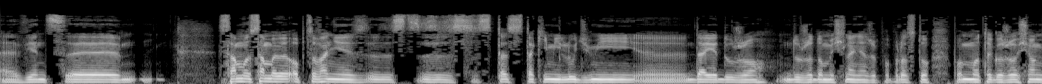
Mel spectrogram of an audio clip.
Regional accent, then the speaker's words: Przemysław, Pomeranian Voivodeship, Poland; zbierane nad rzeką z mojej rodzinnej miejscowości Przemysław, rzeka Szkarpawa. Jest to Mierzeja Wiślana.

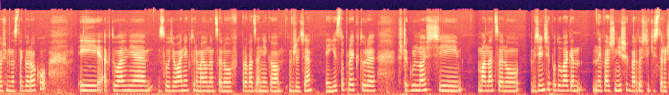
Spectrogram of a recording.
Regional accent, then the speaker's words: Gdynia, Pomeranian Voivodeship, Poland; w którym się wychowało praktycznie, bo jestem z Gdynia, ale Gdańsk nazywam swoim miastem, ponieważ to jest Trójmiasto, zintegrowana tkanka

